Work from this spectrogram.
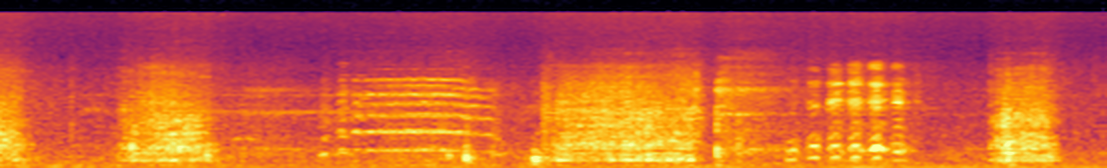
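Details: Dairy goats in their first days of milking, one a heifer named Marcela, give short, wavering harmonic bleats midway and a pulsed, quavering bleat near the end, set among broad noisy rustling bursts.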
